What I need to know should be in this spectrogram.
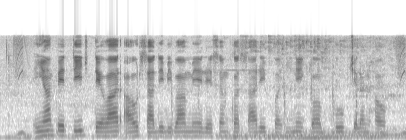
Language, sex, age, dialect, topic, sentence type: Bhojpuri, male, 18-24, Western, agriculture, statement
